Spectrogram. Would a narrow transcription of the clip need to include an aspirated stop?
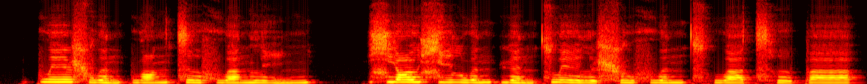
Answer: yes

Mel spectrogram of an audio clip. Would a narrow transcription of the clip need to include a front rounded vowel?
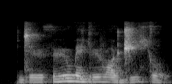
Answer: yes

